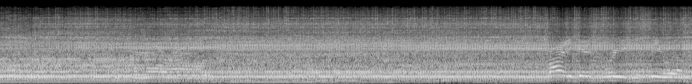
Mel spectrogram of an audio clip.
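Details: 2017 Troy-Bilt TB430 two-stroke leaf blower after new spark plug: steady high buzz, then throttle blip climbs slowly and smears upward; hesitant, carburettor or unchecked fuel filter suspected, not confirmed.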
